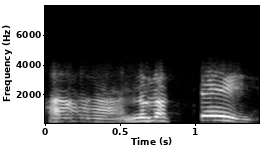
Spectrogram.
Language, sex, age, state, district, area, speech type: Hindi, female, 60+, Uttar Pradesh, Jaunpur, urban, conversation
